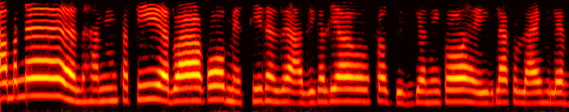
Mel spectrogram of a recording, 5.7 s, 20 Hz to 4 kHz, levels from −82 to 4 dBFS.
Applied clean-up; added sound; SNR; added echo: neural mask model Resemble Enhance denoiser.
